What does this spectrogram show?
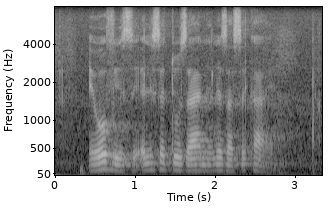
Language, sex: Zulu, male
